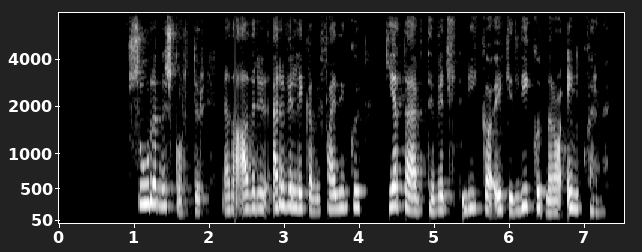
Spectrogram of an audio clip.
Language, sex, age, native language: Icelandic, female, 30-39, Icelandic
